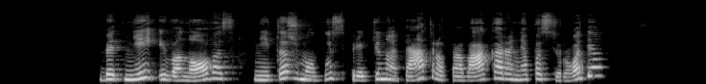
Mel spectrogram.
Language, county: Lithuanian, Vilnius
